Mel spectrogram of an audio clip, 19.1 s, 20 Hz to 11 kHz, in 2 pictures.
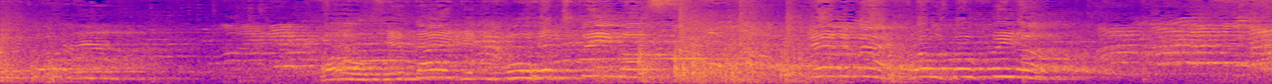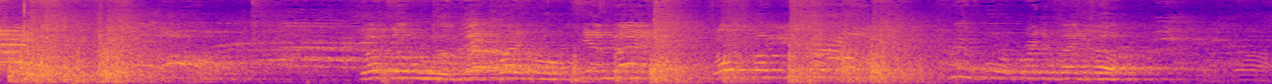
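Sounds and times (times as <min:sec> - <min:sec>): voices shouting: 0:08.2 - 0:09.9.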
